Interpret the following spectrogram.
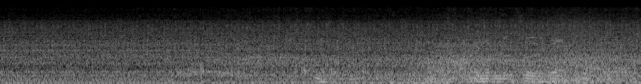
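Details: Mercedes SLK R170 on stands, recorded under the car at steady idle. The old, rusty exhaust has a coarse, raspy rumble that grows slightly louder. The owner suspected a leak but found none at the silencer joint. A failed central exhaust mount was found.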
